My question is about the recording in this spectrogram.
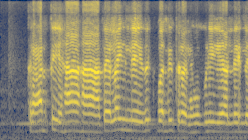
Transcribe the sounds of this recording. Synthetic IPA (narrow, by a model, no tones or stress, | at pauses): kɾaːnt̪iɦãːɦãːɐd̪ɐɛlːailːeid̪ɐkːebɐnd̪id̪ːiɾɐlːiɦoɡɽiɡeɐlːilːi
